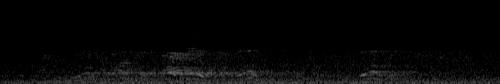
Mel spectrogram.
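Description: A woman speaks briefly in a quiet voice nearby.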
